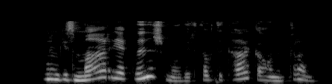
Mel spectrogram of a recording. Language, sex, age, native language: Icelandic, female, 30-39, Icelandic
